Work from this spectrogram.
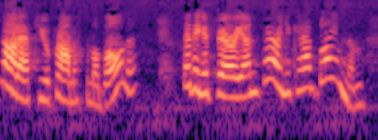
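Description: An actress playing a frank, disapproving secretary in an old radio sitcom, speaking bluntly and reproachfully. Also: female voice, sits high, big pitch swings, quick pace. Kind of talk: 1940s radio sitcom acting. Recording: muffled old radio recording.

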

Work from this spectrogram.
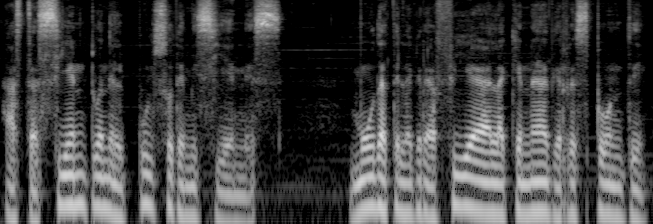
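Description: A man reciting poetry in a solemn, measured and deliberate manner, with pauses between phrases. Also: sits low, dark tone.

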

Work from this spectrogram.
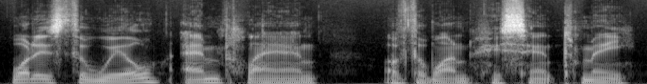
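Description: A man co-hosting a faith podcast, slightly croaky from a cold, talking in a relaxed way with many fillers. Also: on the low side, unhurried, dry recording, clean studio sound. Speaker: podcast co-host. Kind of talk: casual faith podcast chat.

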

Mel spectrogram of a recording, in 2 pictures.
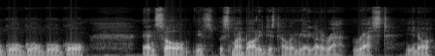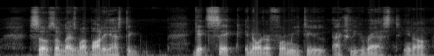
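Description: Male vlogger, somewhat low voice, congested from a cold, loose rambling delivery. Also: darkish tone. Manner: loose and rambling, many ums and tag questions. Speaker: off-grid homesteading vlogger. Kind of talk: casual video update.

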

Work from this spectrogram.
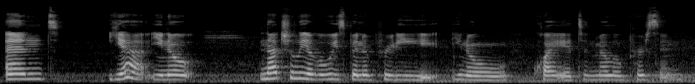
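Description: Hoarse woman chatting about growing up. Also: a little high, level tone, measured pace, a little hiss or hum. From El Paso, Texas, USA. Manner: conversational, full of "you know" and "right?". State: hoarse from a cold. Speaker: vlogger. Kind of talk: casual personal talk to camera.

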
